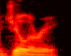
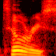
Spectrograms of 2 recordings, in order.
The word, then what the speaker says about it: Tillery: I was going to say Jillery. Half of Tillery's sacks came in one game that year as well in 2018.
